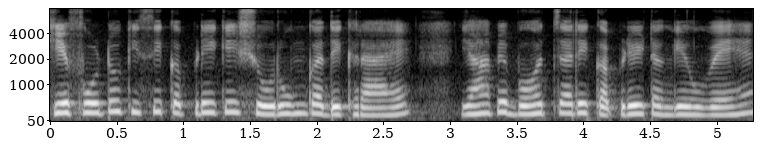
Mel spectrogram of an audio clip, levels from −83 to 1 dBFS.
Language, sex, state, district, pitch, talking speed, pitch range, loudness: Hindi, male, Arunachal Pradesh, Lower Dibang Valley, 235 Hz, 205 wpm, 210-255 Hz, -16 LUFS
